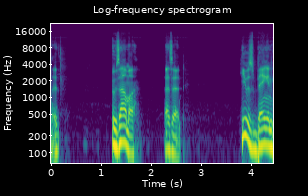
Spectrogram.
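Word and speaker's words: Uzomah: How do you pronounce it? Uzama.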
